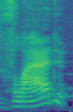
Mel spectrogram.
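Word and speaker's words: Wlad: or Russian guy named, it's Vlad, but it's spelt with a W, Vlad.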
